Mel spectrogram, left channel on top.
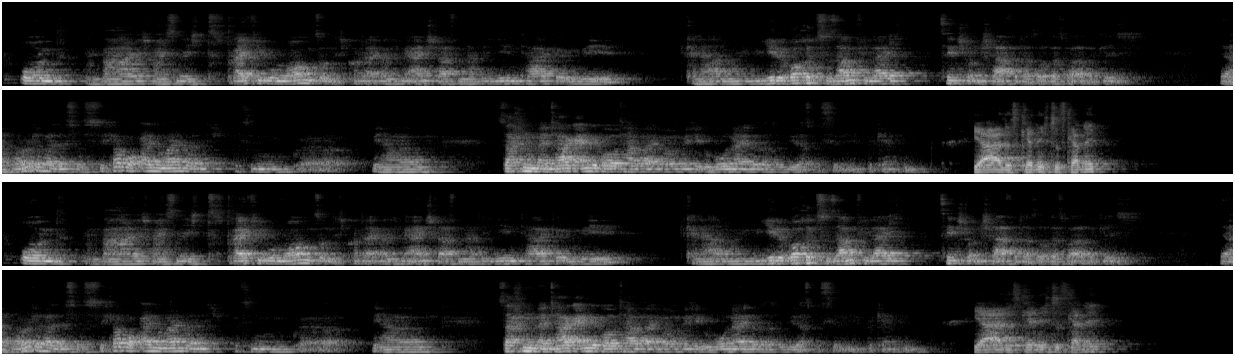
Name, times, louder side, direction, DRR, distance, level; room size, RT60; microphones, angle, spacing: voice 1, 0.2-6.1 6.8-9.0 9.4-11.2 12.2-15.8 16.0-16.6 17.3-21.4, equal, 15° right, -8 dB, 1.4 m, -26 dB
voice 2, 22.0-23.2, left 4 dB, 70° left, 3 dB, 0.3 m, -24 dB
6.2 x 3.4 x 2.5 m, 0.91 s
head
